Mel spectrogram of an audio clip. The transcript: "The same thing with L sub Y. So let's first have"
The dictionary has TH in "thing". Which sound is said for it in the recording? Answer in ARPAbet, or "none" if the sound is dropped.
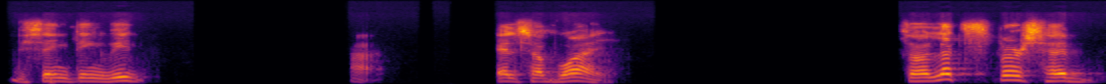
T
